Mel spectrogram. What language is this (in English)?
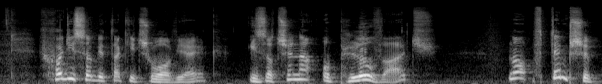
Polish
